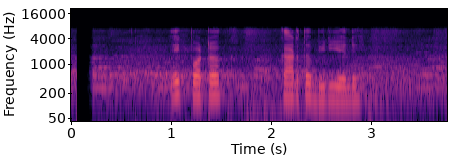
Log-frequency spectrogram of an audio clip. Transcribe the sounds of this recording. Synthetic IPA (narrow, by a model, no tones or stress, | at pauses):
ek̚pʌʈʌkːart̪ʌbiɾijole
